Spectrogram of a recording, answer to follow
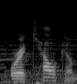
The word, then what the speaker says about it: orichalcum: get out of this and we get an orichalcum orichalcum that's how you pronounce it all right cool let's head to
